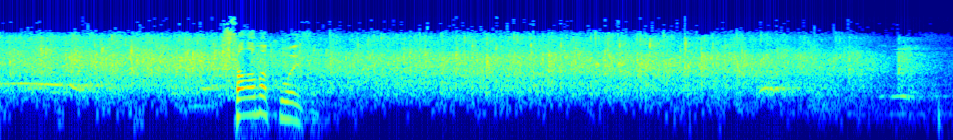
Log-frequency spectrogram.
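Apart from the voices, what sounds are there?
audience applauding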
